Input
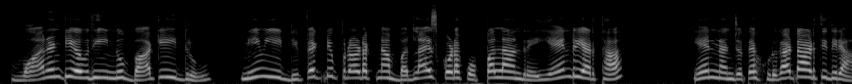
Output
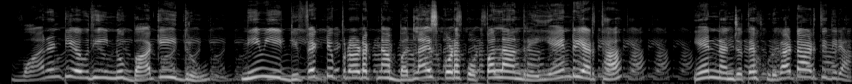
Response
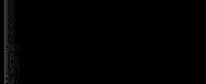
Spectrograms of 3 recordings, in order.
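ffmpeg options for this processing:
-filter_complex "[0:a]dynaudnorm=f=170:g=11:m=10dB,tiltshelf=f=1.4k:g=4,crystalizer=i=8:c=0,asplit=2[a][b];[b]aecho=0:1:249|498|747|996:0.126|0.0655|0.034|0.0177[c];[a][c]amix=inputs=2:normalize=0,volume=-5.5dB"

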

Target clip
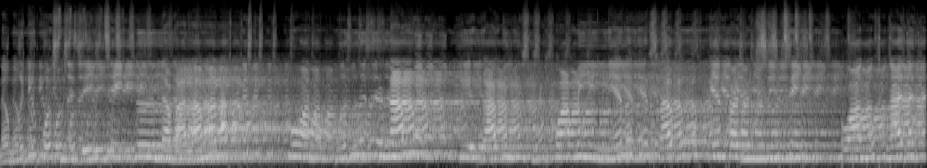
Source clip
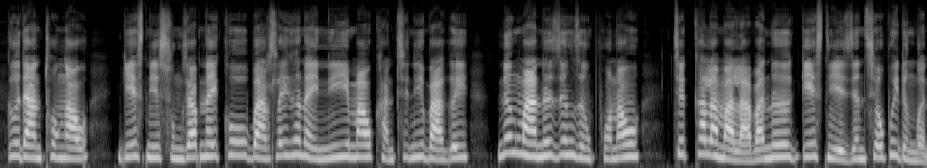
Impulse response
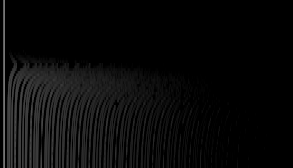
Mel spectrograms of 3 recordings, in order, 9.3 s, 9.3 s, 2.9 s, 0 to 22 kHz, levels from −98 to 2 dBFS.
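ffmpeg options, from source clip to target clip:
-filter_complex "[0:a]areverse,aecho=1:1:110|247.5|419.4|634.2|902.8:0.631|0.398|0.251|0.158|0.1[a];[1:a]atrim=start_sample=2205,asetrate=57330,aresample=44100[b];[a][b]afir=irnorm=-1:irlink=0"

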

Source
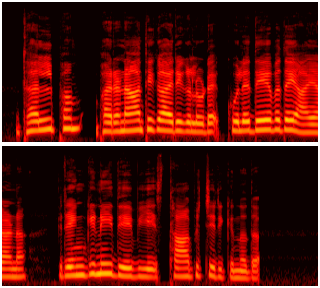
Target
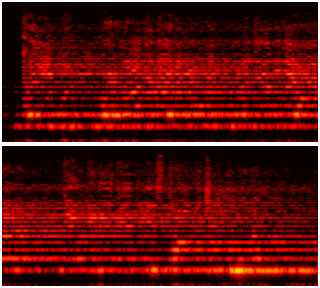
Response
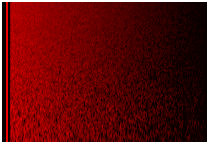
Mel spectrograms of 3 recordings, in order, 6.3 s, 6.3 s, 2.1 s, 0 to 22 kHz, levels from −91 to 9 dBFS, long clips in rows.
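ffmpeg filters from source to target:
-filter_complex "[0:a]acrossover=split=230|3000[a][b][c];[b]acompressor=threshold=-40dB:ratio=6[d];[a][d][c]amix=inputs=3:normalize=0,asplit=2[e][f];[1:a]atrim=start_sample=2205,asetrate=29106,aresample=44100[g];[f][g]afir=irnorm=-1:irlink=0,volume=-1dB[h];[e][h]amix=inputs=2:normalize=0,afftfilt=real='re*4*eq(mod(b,16),0)':imag='im*4*eq(mod(b,16),0)':win_size=2048:overlap=0.75,volume=1dB"

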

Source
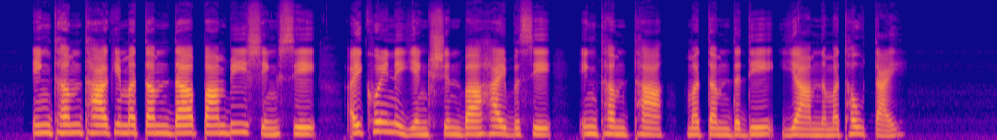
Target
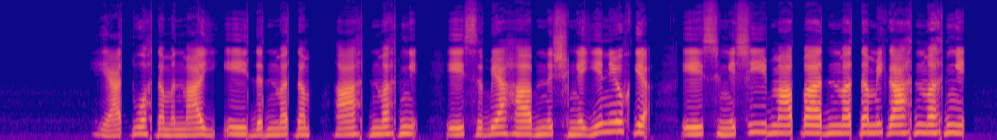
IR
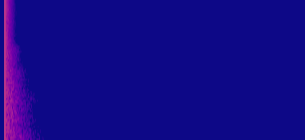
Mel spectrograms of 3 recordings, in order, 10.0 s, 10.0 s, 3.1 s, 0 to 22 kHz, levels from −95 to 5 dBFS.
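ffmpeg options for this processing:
-af "areverse,volume=-4dB"

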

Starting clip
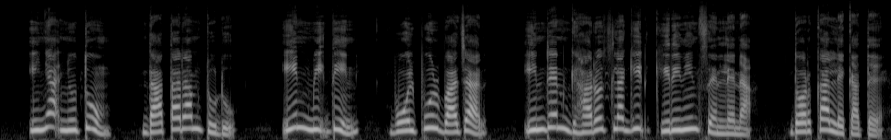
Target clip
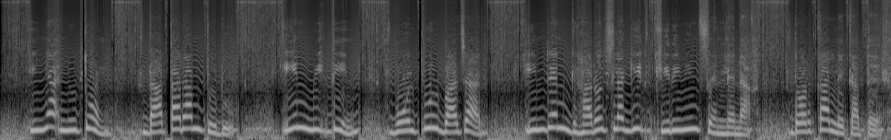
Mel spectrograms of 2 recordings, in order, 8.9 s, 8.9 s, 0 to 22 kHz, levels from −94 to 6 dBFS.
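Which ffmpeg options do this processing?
-filter_complex "[0:a]aeval=exprs='val(0)+0.5*0.0158*sgn(val(0))':c=same,bandreject=f=1.4k:w=23,acrossover=split=300|1700[a][b][c];[b]adynamicsmooth=sensitivity=2:basefreq=540[d];[a][d][c]amix=inputs=3:normalize=0,bandreject=f=60:t=h:w=6,bandreject=f=120:t=h:w=6,acompressor=threshold=-33dB:ratio=6,adynamicequalizer=threshold=0.002:dfrequency=2000:dqfactor=0.7:tfrequency=2000:tqfactor=0.7:attack=5:release=100:ratio=0.375:range=2.5:mode=boostabove:tftype=highshelf,volume=4.5dB"

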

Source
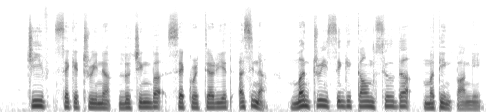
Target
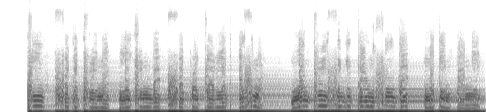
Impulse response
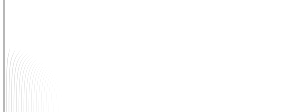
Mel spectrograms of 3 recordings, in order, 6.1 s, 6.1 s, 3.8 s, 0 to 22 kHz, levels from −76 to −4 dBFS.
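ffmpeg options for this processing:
-filter_complex "[0:a]aexciter=amount=10:drive=3.7:freq=2.7k,aresample=16000,asoftclip=type=hard:threshold=-15.5dB,aresample=44100,agate=range=-41dB:threshold=-52dB:ratio=16:detection=peak,aeval=exprs='abs(val(0))':c=same,acrossover=split=240|3600[a][b][c];[a]acompressor=threshold=-39dB:ratio=4[d];[b]acompressor=threshold=-44dB:ratio=4[e];[c]acompressor=threshold=-46dB:ratio=4[f];[d][e][f]amix=inputs=3:normalize=0,asplit=2[g][h];[h]equalizer=f=430:w=0.5:g=14[i];[1:a]atrim=start_sample=2205,lowpass=8.1k,highshelf=f=3.8k:g=-9[j];[i][j]afir=irnorm=-1:irlink=0,volume=7.5dB[k];[g][k]amix=inputs=2:normalize=0,volume=-4.5dB"

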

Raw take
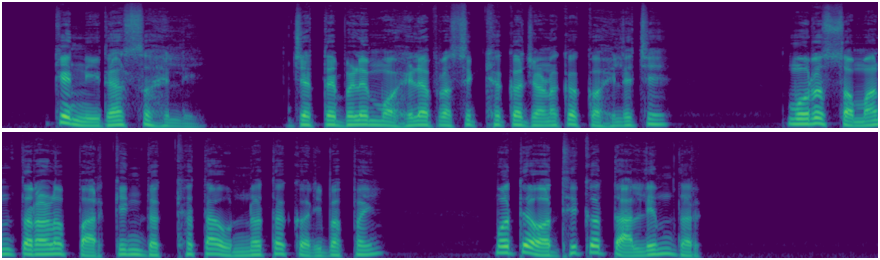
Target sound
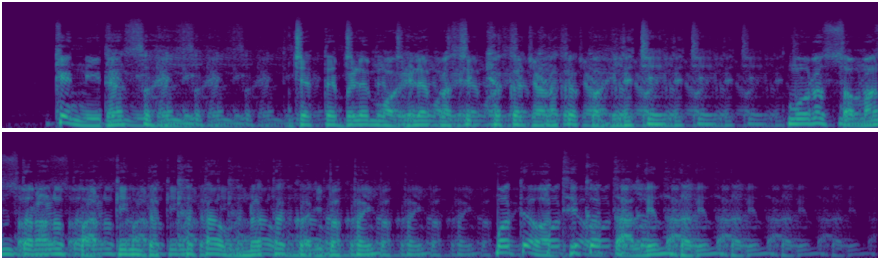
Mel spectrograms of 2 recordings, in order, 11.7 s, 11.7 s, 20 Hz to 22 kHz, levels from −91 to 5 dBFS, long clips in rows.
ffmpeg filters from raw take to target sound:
-filter_complex "[0:a]lowpass=f=8.3k:w=0.5412,lowpass=f=8.3k:w=1.3066,aecho=1:1:7:0.71,acompressor=threshold=-36dB:ratio=8,asplit=2[a][b];[b]aecho=0:1:336|672|1008|1344|1680|2016:0.398|0.195|0.0956|0.0468|0.023|0.0112[c];[a][c]amix=inputs=2:normalize=0,volume=1dB"

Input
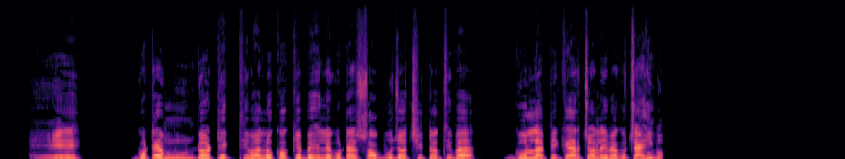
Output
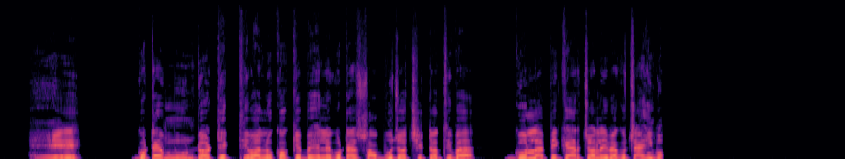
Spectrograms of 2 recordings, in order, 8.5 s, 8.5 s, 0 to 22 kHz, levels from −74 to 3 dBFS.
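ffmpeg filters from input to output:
-filter_complex "[0:a]acrossover=split=260|4400[a][b][c];[a]acompressor=threshold=-36dB:ratio=4[d];[b]acompressor=threshold=-20dB:ratio=4[e];[c]acompressor=threshold=-43dB:ratio=4[f];[d][e][f]amix=inputs=3:normalize=0,alimiter=limit=-14.5dB:level=0:latency=1:release=67,volume=3.5dB"

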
